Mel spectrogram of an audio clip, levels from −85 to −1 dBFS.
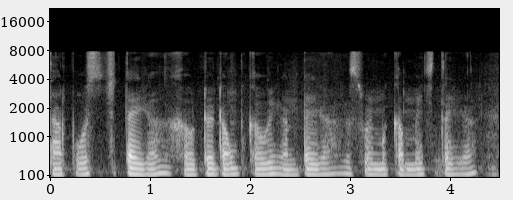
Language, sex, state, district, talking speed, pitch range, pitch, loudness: Wancho, male, Arunachal Pradesh, Longding, 185 wpm, 120-135 Hz, 125 Hz, -19 LUFS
